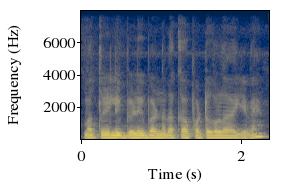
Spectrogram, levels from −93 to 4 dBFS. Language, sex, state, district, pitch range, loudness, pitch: Kannada, male, Karnataka, Bidar, 120-125 Hz, -13 LUFS, 125 Hz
